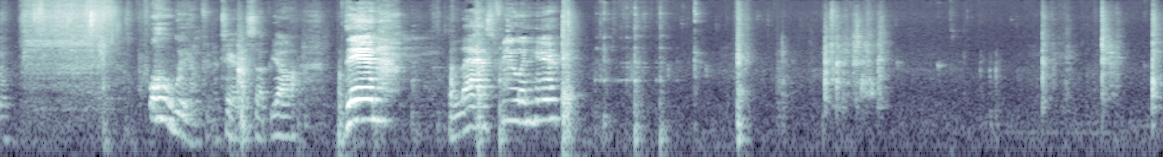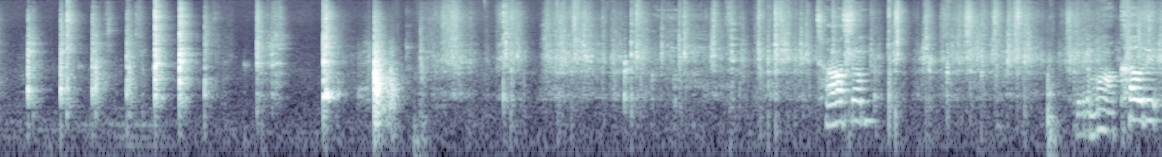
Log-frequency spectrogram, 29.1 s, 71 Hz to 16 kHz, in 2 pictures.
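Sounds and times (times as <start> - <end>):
food shaken in plastic bowl: 19.9 - 29.0.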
